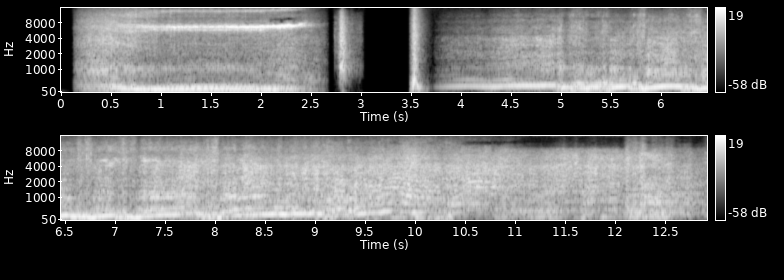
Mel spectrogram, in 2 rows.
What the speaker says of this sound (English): The buggy numbered 502 accelerated hard up a steep rocky slope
